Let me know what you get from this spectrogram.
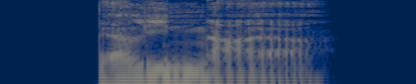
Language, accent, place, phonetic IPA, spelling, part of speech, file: German, Germany, Berlin, [bɛʁˈliːnˌnaːɐ], berlinnaher, adjective, De-berlinnaher.ogg
- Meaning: inflection of berlinnah: 1. strong/mixed nominative masculine singular 2. strong genitive/dative feminine singular 3. strong genitive plural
